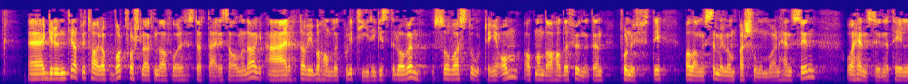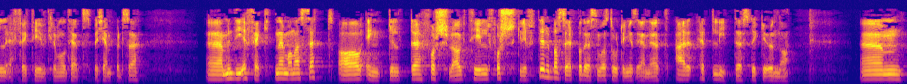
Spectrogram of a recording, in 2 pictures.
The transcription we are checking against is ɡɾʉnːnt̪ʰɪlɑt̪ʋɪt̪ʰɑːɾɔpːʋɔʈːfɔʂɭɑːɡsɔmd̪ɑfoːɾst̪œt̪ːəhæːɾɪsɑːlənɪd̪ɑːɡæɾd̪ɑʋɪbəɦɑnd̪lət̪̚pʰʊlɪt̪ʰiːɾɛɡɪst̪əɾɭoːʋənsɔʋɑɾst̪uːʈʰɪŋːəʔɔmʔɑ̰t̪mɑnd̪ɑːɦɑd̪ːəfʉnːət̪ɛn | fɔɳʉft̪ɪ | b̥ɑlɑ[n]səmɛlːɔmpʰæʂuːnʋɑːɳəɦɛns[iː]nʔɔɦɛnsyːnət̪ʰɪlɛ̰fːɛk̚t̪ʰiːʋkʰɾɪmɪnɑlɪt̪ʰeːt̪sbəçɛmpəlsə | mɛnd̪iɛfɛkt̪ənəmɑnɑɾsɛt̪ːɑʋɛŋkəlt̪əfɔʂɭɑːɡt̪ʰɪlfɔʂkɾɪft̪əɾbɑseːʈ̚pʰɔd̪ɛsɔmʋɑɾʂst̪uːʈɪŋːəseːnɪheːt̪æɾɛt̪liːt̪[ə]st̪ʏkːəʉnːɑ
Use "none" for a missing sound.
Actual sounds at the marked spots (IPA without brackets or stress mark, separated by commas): ŋ, yː, ə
